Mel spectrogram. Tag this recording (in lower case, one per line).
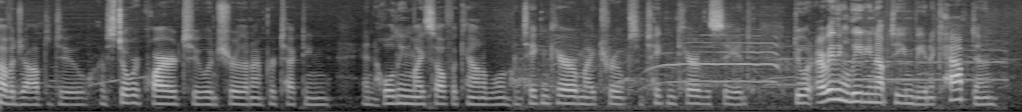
speech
